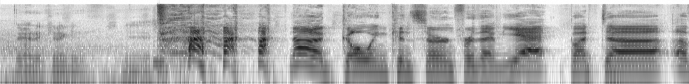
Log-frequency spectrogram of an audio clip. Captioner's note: laughing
